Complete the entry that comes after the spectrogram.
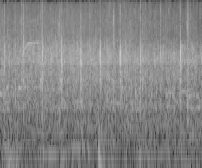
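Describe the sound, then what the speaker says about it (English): Audience applauding a couple at a live comedy show, a steady wash of clapping with sharper individual claps standing out, fairly loud and continuous throughout. "Give this gorgeous couple a round of applause."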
